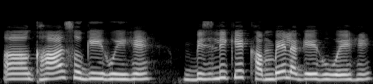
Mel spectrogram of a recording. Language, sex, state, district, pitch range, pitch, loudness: Hindi, female, Uttar Pradesh, Muzaffarnagar, 245-270 Hz, 250 Hz, -14 LUFS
